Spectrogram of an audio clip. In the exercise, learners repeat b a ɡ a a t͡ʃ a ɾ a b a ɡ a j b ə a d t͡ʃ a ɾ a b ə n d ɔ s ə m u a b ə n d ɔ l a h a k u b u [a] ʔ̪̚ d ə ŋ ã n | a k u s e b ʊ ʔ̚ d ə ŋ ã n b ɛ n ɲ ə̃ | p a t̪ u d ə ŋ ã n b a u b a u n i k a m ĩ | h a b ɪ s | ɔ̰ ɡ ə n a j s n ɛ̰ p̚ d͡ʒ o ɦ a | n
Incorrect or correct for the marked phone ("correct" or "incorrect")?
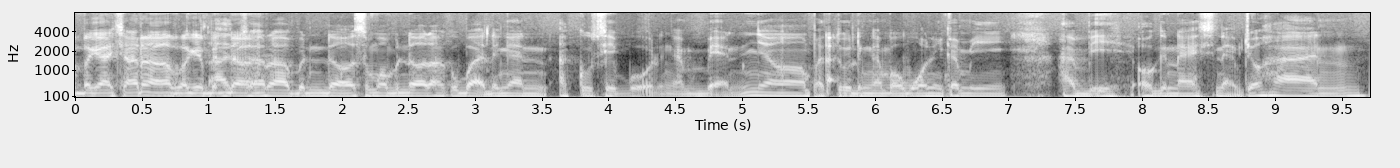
correct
